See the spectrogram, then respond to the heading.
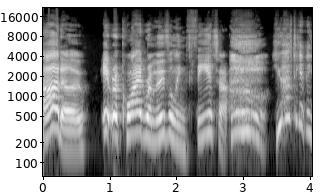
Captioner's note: gasps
